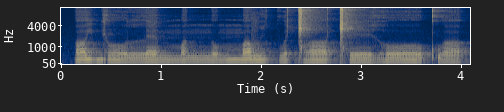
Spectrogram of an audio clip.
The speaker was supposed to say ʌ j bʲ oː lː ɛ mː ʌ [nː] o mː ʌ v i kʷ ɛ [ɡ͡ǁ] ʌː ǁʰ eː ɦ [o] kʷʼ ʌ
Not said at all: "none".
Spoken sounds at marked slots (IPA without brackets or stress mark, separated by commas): nː, ɡ͡ǁ, oː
